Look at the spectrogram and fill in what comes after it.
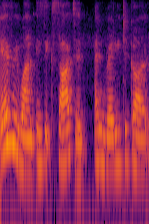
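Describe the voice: Audible room echo surrounds a woman whose slightly mellow tone carries lively intonation. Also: fairly low pitch for a woman, fairly slow pace.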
